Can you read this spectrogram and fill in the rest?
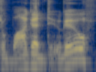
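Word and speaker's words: Ouagadougou: So Lockhart mentions it's pronounced Wagadugu, but it's spelled fucking terribly.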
